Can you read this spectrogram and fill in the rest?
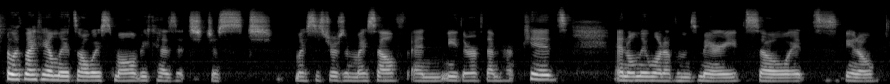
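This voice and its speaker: A woman's voice: fairly low pitch, steady tone, moderate pace, darkish tone. A woman in her thirties from the United States, hosting her own podcast in a casual, rambling way with lots of ums, her nose stuffed up from a cold. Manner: rambling, many ums and self-corrections. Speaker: podcast host. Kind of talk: casual solo podcast chat.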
